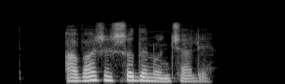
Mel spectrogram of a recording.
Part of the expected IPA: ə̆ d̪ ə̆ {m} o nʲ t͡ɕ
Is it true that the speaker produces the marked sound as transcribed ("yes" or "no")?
no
